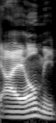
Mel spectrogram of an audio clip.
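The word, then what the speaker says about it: Iommi: I was going to ask you and I met I mean, it looks like Tony Iomi to me.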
